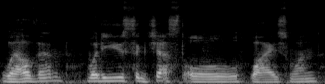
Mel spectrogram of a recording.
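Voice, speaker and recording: A man's voice: mid-range voice, takes it slowly, warm tone, slight background noise. A man voicing a blunt, caring but exasperated boy with a colloquial, sardonic delivery in an audiobook. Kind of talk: audiobook character dialogue.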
